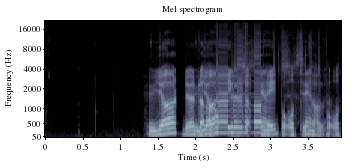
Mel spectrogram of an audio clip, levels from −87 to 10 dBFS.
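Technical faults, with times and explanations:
1.96 s to end: doubled audio track. From this point a second full-band copy of the speech runs underneath the first, about 5 dB quieter and trailing by roughly 0.7 s. It carries no decay or added room colour, and it enters abruptly rather than building up. This is likely the same signal reaching the mix twice, through a slower second capture path or an edit that left two misaligned copies.
2.25–2.87 s: robotic sound from repeated short buffers. For about 0.6 s the speech turns into a rigid, metallic buzz that still loosely follows the syllable shapes, with essentially none of the real audio getting through. The buzz sits at a fixed 188 Hz, which fits one block of about 5.3 ms being replayed over and over. The likely cause is audio arriving too seldom, so the software fills each gap by repeating the last short buffer while the incoming material is skipped.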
